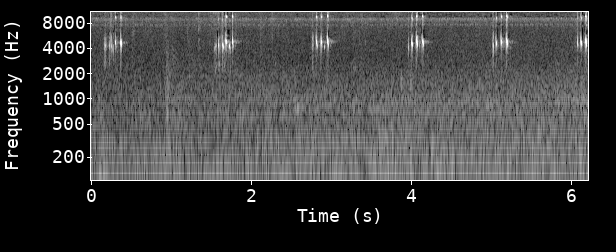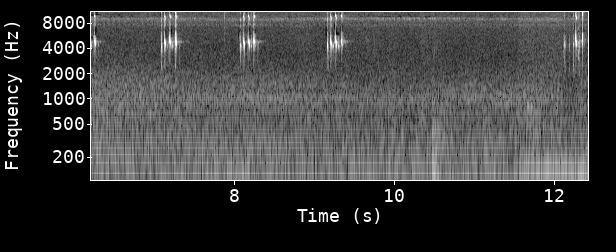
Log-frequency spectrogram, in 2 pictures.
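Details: One solitary cricket chirping, a real recording: brief high pulsed chirps repeated steadily about once a second, ten or so in a row, against faint low background rumble.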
